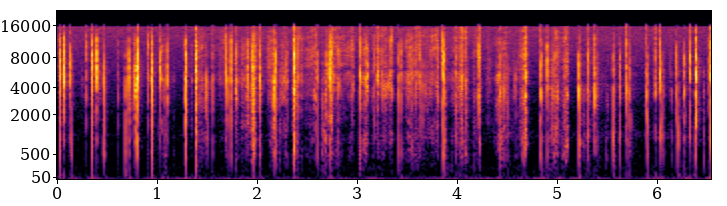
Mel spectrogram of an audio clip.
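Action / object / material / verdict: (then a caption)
tap / beeswax-coated cloth wrapped around a small item / waxed fabric / none. Long acrylic nails tap and scratch a lemon-print beeswax cloth wrapped around a small item. Rapid, sharp clicking taps mix with bright crinkling and scratchy rustles from the stiff waxed fabric, with little low end.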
